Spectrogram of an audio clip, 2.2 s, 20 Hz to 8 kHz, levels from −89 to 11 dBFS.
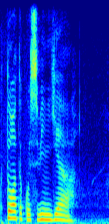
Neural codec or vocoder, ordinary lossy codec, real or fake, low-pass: none; none; real; none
